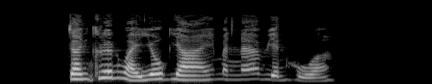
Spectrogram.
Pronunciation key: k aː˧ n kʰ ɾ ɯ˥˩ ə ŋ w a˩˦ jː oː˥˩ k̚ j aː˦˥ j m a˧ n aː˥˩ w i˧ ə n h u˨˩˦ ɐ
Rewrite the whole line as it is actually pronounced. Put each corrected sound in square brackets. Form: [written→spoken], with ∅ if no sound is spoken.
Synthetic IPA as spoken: k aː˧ n kʰ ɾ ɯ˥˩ ə [ŋ→n] w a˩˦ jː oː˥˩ k̚ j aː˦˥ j m a˧ [n→nː] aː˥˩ w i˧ ə n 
